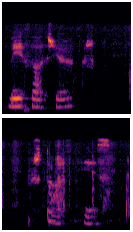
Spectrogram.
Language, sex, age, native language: Icelandic, female, 8, Icelandic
